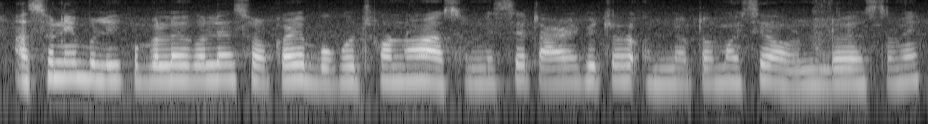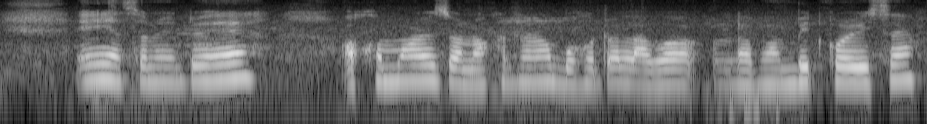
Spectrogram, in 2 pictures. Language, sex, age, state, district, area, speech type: Assamese, female, 18-30, Assam, Goalpara, rural, spontaneous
